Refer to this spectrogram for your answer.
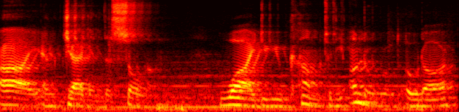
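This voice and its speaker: A man's put-on character voice at medium pitch and a fairly slow pace, with slight echo and loud background noise. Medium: audio drama. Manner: solemn, gruff.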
